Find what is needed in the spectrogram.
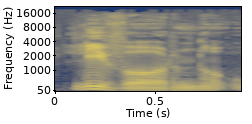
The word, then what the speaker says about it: Livorno: aujourd'hui, nous vient de Livorno. Est-ce que c'est comme ça qu'on prononce ? – Livorno ou voilà. Livourne.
